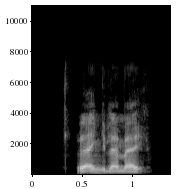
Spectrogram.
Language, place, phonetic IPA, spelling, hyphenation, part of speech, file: Azerbaijani, Baku, [ræŋlæˈmæk], rəngləmək, rəng‧lə‧mək, verb, LL-Q9292 (aze)-rəngləmək.wav
- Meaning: to dye, to paint, to colour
